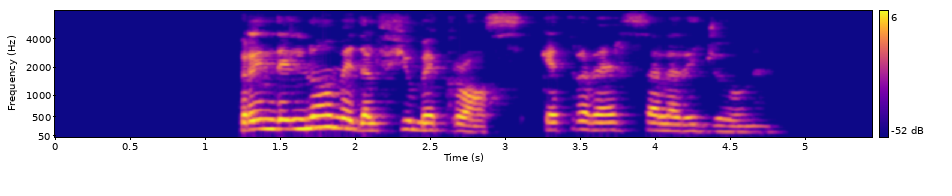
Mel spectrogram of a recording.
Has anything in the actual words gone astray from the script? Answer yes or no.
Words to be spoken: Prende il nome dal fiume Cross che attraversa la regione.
no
